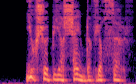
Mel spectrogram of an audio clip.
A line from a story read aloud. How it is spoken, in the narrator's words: a heavy-set woman in peasant clothes made a harrumphing sound of disgust and whispered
